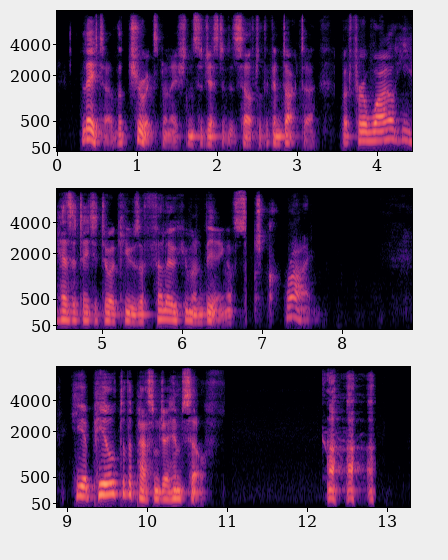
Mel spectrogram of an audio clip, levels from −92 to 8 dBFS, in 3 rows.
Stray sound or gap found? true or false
true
